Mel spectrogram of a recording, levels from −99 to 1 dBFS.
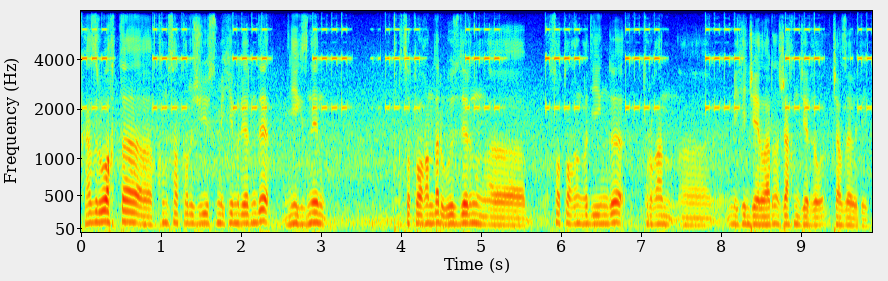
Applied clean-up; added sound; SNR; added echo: none; Alarm; 8 dB; none.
